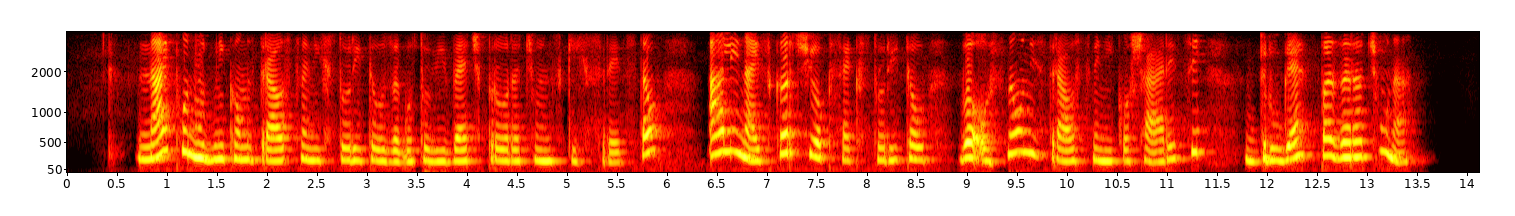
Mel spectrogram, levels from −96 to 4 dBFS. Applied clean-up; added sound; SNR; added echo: neural mask model Resemble Enhance denoiser.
